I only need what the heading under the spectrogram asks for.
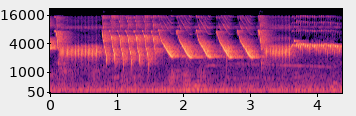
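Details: Canary song in the morning inside a house: a steady high note, a quick series of sharp descending clicks, then slower looping whistles that drop and flatten, about five in a row, closing on a held tone.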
